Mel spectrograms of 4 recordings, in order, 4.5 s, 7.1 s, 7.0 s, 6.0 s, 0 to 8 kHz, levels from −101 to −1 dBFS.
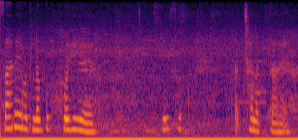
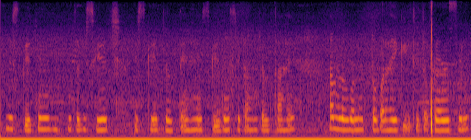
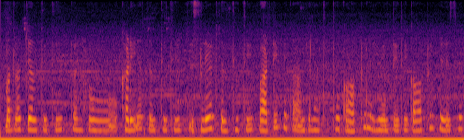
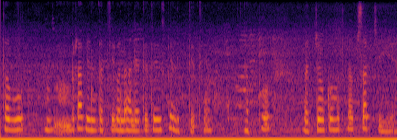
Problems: none marked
